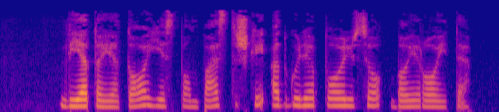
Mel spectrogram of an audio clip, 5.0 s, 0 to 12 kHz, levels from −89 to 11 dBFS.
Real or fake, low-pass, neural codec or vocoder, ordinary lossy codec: fake; 10.8 kHz; codec, 24 kHz, 0.9 kbps, WavTokenizer, medium speech release version 1; MP3, 32 kbps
